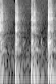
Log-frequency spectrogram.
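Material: Plastic.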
